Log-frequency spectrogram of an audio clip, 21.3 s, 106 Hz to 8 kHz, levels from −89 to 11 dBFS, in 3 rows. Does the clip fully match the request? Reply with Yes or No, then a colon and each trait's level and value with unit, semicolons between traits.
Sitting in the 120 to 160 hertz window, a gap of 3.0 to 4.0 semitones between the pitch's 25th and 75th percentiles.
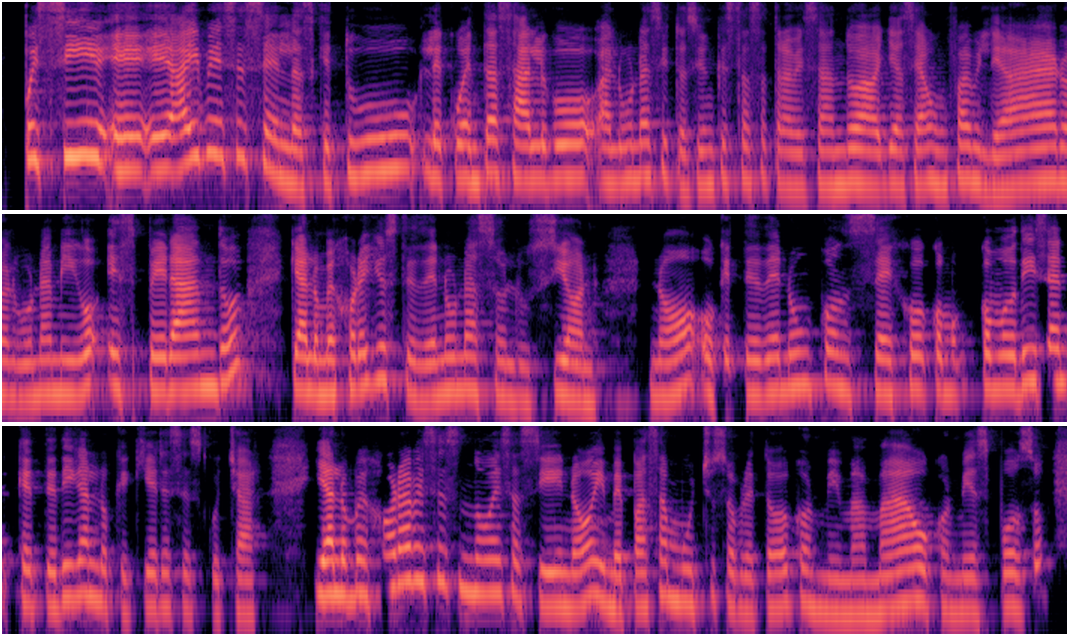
No: high, 205 Hz; average, 3.4 semitones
